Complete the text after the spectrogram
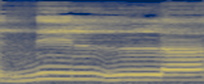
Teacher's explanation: nama Allah lafzul jalal dibaca dengan nipis tarqiq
